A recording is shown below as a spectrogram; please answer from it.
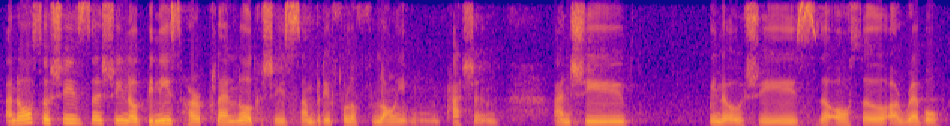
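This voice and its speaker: A middle-aged woman with a Chinese accent and a remarkably low voice speaks in a casual interview. Her English is a second language, and she pauses often with fillers as she thinks aloud. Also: dark tone. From China. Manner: thoughtful, halting, with frequent fillers and laughs. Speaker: author interviewee.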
